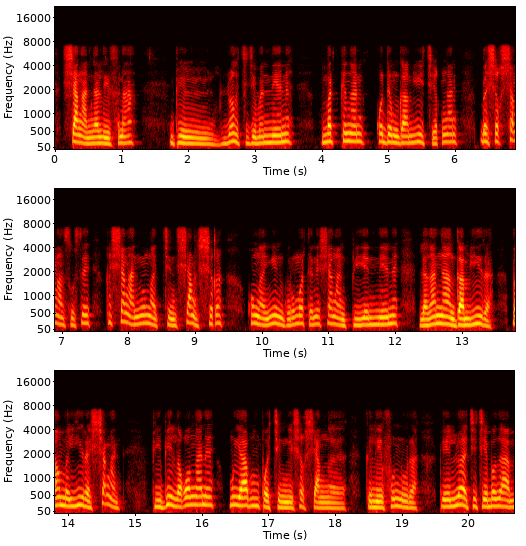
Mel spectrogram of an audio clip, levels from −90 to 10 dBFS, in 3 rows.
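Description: It's a speech clip over an AMR wideband (HD Voice) link, which sounds clean and wideband, in line with one of its higher-rate modes. The fault is a burst of AMR comfort noise from about 1.57 to 1.71 s: for roughly 140 ms the sender decided nobody was talking and stopped sending speech frames, so the receiver padded the gap with smooth synthetic hiss. You hear the real background drop out and a flat, steady noise briefly take its place.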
